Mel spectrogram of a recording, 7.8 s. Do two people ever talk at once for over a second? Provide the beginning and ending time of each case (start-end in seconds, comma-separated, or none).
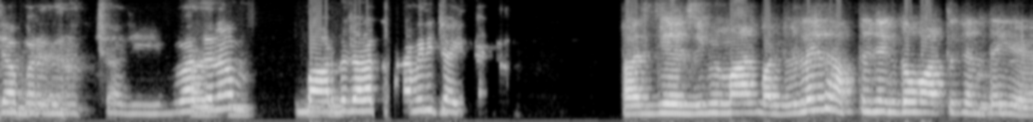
none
